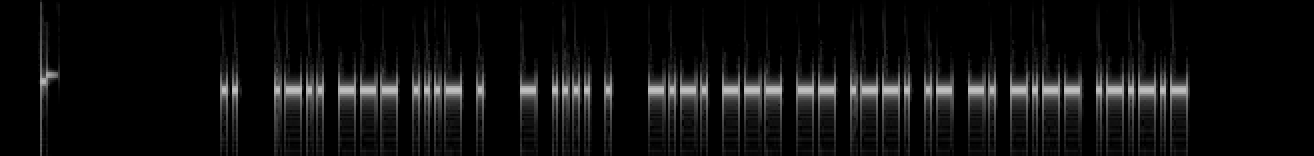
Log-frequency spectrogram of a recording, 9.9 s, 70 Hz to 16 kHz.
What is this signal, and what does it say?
Morse code, heard as a keyed tone, about 32 wpm, 700 Hz. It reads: I LOVE THE COMPANY.
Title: Sentences from Top 1000 Words - Review Part 3 - 30wpm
